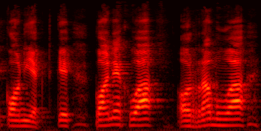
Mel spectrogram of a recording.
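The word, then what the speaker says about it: Cognac: होता हैक जो है कोनियक स्पेलिंग होता है सी ओ जीी एन ए कॉग्नेक लिखा होता है पर उसे बोलते हैं कॉनिक कनिक हुआ और रम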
